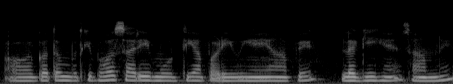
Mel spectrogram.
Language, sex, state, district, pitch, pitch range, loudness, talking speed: Hindi, female, Uttar Pradesh, Etah, 175 Hz, 170-185 Hz, -34 LUFS, 200 wpm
